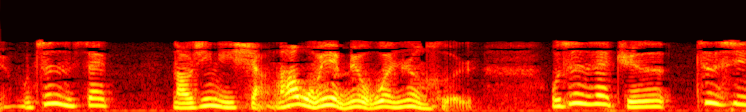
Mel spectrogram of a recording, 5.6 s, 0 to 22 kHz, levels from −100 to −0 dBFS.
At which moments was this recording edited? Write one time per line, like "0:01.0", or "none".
none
